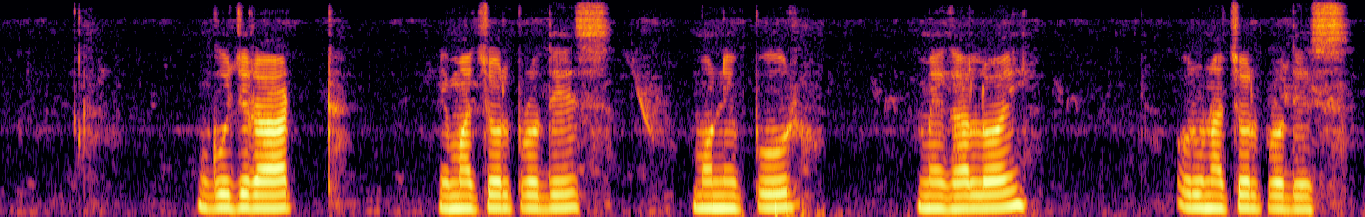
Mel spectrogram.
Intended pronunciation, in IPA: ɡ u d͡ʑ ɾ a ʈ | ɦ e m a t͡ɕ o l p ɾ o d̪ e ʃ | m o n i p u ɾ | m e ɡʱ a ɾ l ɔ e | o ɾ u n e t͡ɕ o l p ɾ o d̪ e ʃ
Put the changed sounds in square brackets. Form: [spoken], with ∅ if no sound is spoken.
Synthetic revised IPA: ɡ u d͡ʑ ɾ a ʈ | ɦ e m a t͡ɕ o l p ɾ o d̪ e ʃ | m o n i p u ɾ | m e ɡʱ a [∅] l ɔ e | o ɾ u n [a] t͡ɕ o l p ɾ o d̪ e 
